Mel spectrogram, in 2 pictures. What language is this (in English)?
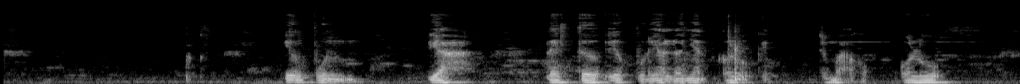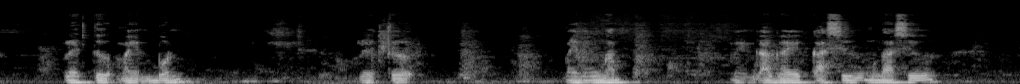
Western Penan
